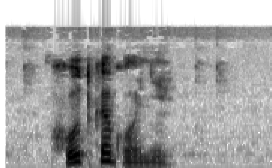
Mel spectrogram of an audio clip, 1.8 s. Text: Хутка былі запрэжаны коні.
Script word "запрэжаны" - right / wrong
wrong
